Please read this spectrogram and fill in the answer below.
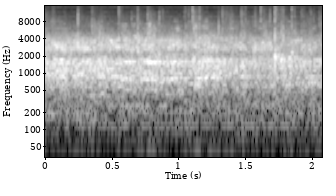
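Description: Studio audience applauding and laughing, a steady wash of clapping that eases slightly toward the end.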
